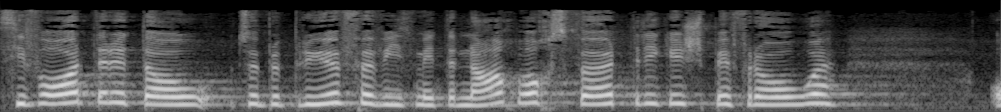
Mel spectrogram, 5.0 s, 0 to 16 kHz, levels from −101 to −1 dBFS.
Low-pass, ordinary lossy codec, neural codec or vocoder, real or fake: 14.4 kHz; MP3, 48 kbps; none; real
